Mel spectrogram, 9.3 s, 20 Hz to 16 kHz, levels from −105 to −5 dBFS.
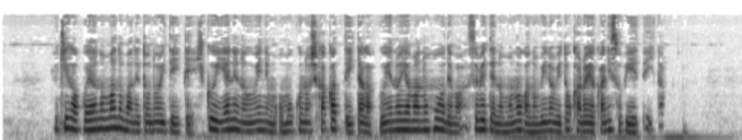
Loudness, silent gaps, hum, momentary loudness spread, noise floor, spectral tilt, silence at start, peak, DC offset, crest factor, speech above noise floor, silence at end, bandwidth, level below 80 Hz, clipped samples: -25 LUFS; none; none; 7 LU; -61 dBFS; -5 dB/octave; 0.7 s; -6 dBFS; under 0.1%; 20 dB; 37 dB; 0.6 s; 11.5 kHz; -52 dBFS; under 0.1%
